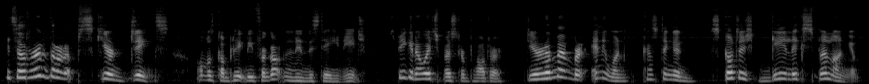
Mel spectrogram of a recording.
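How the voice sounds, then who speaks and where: A woman's voice: mid-range voice, sing-song, brisk, hardly any pauses, a bit bright, pitched above the performer's own voice. A woman reading as an elderly, formal wizard healer. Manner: formal and hesitant.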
